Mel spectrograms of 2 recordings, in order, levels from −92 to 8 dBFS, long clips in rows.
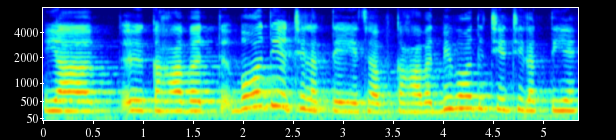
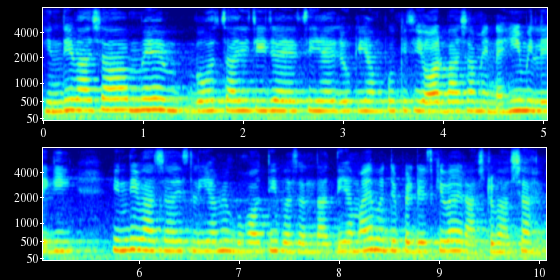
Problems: constant background noise, background conversations at intervals, echo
